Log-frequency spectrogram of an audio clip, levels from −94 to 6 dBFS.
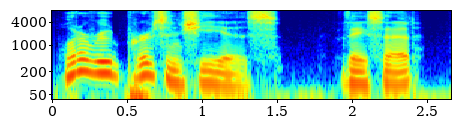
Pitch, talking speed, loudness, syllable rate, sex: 125 Hz, 180 wpm, -17 LUFS, 4.6 syllables/s, male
